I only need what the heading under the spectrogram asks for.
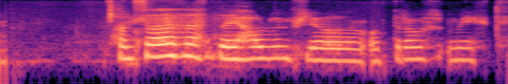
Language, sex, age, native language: Icelandic, female, 18-19, Icelandic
